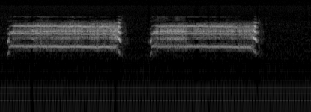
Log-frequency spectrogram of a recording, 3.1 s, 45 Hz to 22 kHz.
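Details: Two long, rasping, level screams from a young female peregrine falcon shouting at an adult at its overnight roost in Reda, Poland, June 2023. Each ends with a slight downward flick.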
